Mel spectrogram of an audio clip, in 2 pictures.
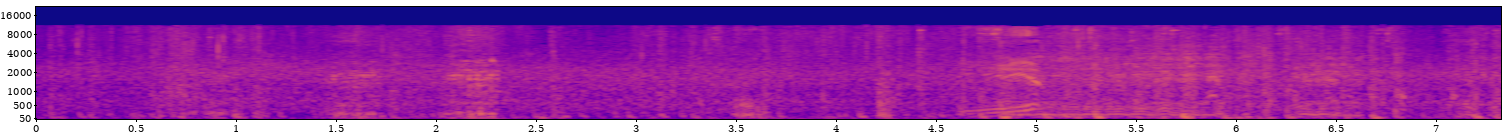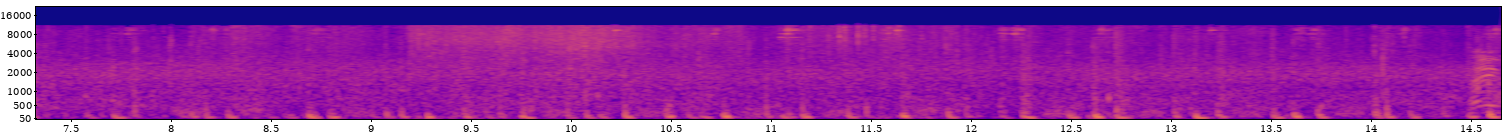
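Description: A horse's hooves thud steadily on the ground.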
